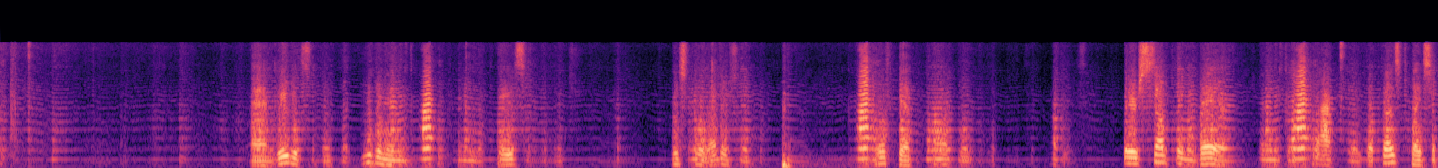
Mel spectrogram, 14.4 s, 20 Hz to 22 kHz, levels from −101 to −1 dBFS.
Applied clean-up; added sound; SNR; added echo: neural mask model RNNoise.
